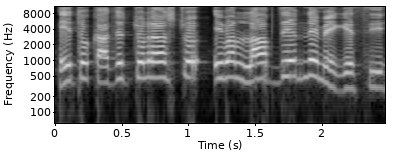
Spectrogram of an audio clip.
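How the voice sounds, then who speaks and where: A tiny, plucky cartoon animal voice, squeakily high and bright. It is cheeky and bold. The recording is dry and close. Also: female voice, expressive, quick pace, dry recording, exaggerated voice. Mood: bold, gleeful. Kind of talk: cartoon fan dub.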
